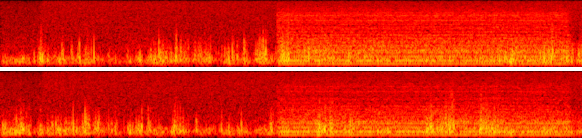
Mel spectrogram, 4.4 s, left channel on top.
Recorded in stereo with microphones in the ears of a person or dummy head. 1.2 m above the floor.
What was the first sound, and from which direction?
A microwave, 40° left (ahead or behind).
